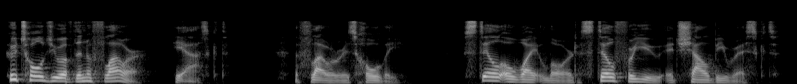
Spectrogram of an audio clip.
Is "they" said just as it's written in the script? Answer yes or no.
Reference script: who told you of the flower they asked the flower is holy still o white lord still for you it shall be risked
no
